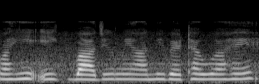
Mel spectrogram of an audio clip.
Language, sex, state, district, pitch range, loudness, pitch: Hindi, female, Uttar Pradesh, Hamirpur, 235-245 Hz, -18 LUFS, 240 Hz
